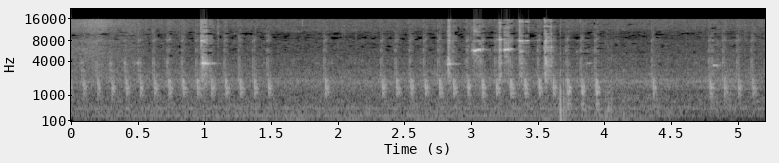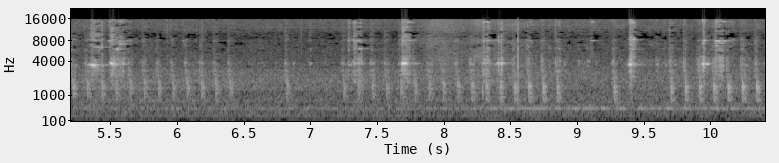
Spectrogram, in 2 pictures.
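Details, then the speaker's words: Failing hard drive in an Acer laptop that freezes on the splash screen gives rapid, uneven ticking and chirping over a faint steady hum, judged too unhealthy to last through an install; a replacement drive is used instead. "I don't know this is going to last through the install much less last very long after we get it in there"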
